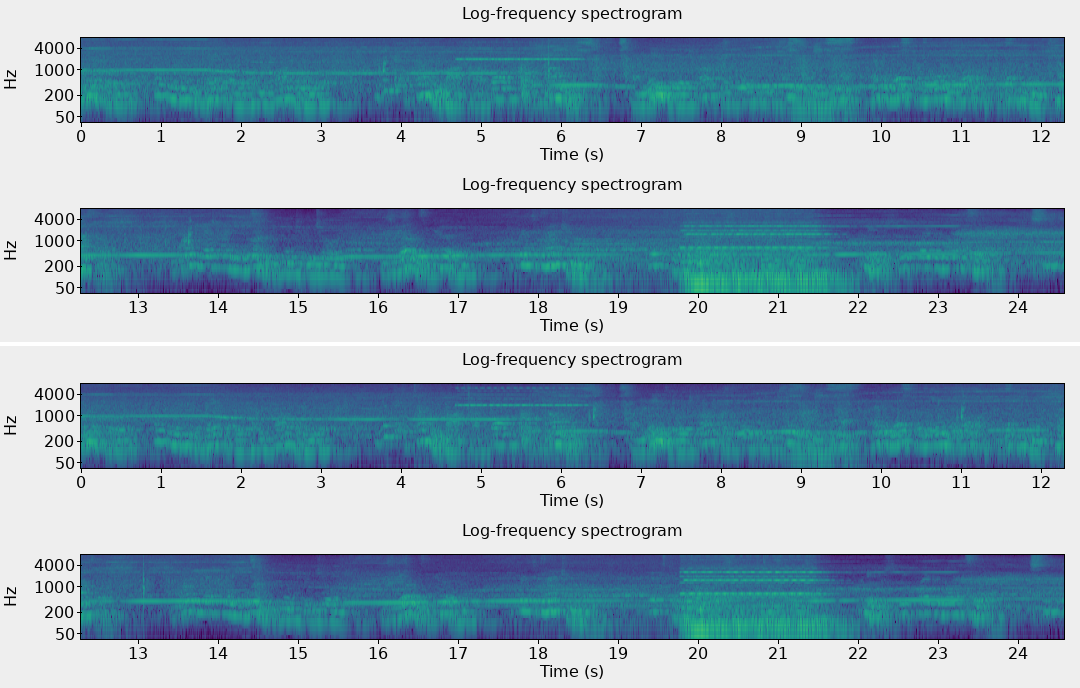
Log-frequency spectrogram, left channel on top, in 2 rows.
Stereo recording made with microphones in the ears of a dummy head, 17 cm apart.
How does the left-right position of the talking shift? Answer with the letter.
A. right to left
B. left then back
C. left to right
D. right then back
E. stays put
B.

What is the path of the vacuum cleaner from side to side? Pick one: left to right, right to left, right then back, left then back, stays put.
right then back.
